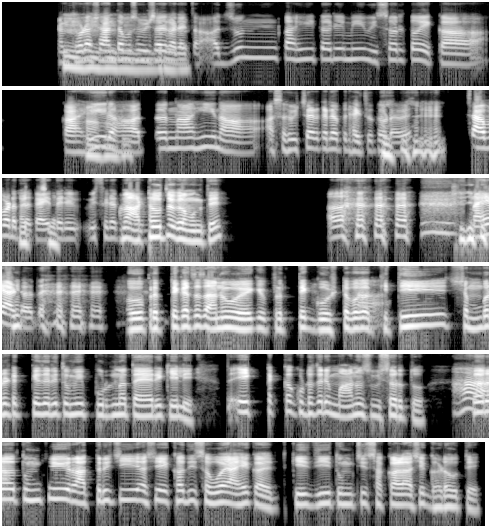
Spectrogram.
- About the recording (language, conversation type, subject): Marathi, podcast, पुढच्या दिवसासाठी रात्री तुम्ही काय तयारी करता?
- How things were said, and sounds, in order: put-on voice: "अजून काहीतरी मी विसरतोय का? काही राहत तर नाही ना?"; chuckle; laugh; laughing while speaking: "नाही आठवत"; chuckle; laugh; other background noise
